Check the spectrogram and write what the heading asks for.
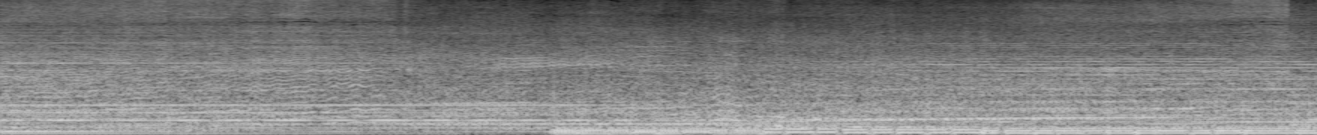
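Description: Kart engines running as several karts lap the course, one rising in pitch about five seconds in, mixed with loud background music.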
